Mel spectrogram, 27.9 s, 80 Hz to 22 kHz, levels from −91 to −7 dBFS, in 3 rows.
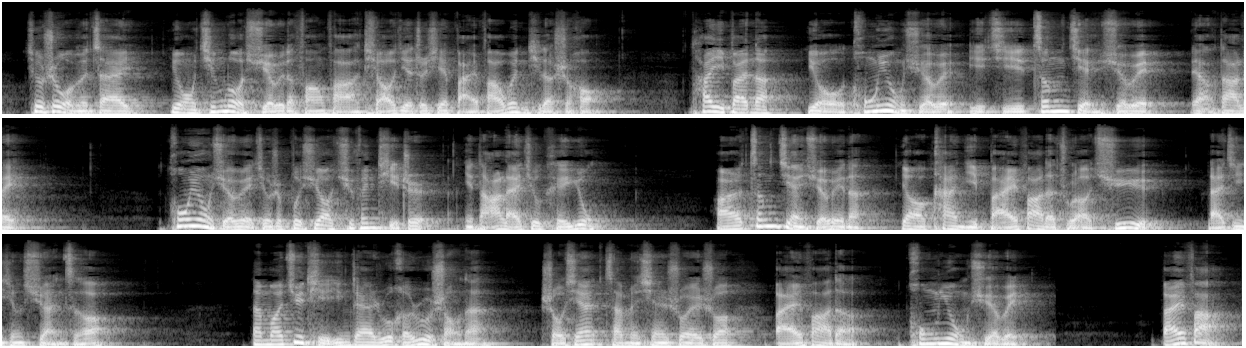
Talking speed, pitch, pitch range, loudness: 240 characters per minute, 105 Hz, 95-135 Hz, -16 LUFS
